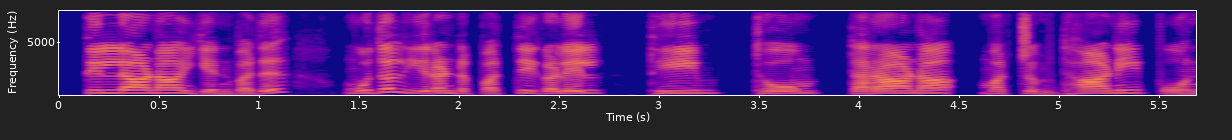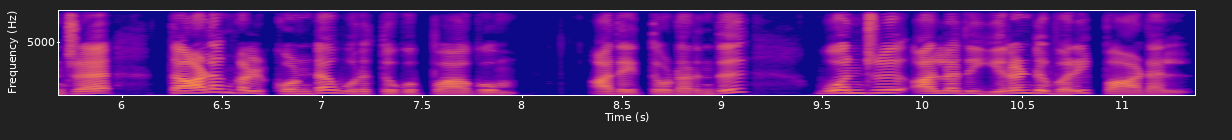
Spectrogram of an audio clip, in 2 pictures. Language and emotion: Tamil, neutral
